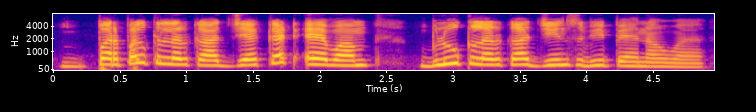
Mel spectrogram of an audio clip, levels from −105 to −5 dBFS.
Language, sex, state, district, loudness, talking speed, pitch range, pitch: Hindi, female, Jharkhand, Garhwa, -14 LUFS, 155 wpm, 245-315 Hz, 285 Hz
